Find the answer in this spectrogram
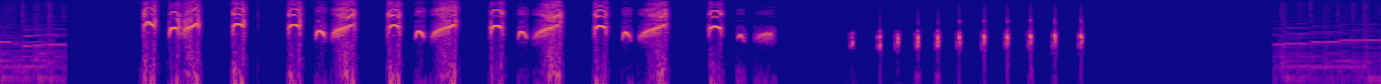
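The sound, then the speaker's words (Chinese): A feilulu, a simple flute made from a dried gourd stem with a blowing hole in the middle, mimics birdsong: a quick string of loud, shrill, warbling chirps, followed by a faster run of softer, thinner peeps before it falls silent. “用葫芦晒干后的枝条做成一个像笛子形状的东西，需要在中间打一个用来吹奏的孔，制作起来呀非常简单。”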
